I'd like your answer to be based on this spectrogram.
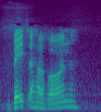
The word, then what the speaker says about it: Beit Aharon: My name is Noah Beit Aharon. I publish under the name N.S. Dolkart. – Spell Beit Aharon for those. – Beit Aharon in English is spelled B-E-I-T hyphen A-H-A-R-O-N.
